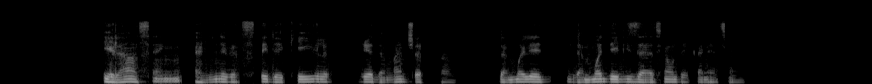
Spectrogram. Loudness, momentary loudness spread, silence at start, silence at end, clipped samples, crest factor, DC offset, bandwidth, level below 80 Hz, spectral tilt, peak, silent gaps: -37 LUFS; 12 LU; 1.05 s; 1.3 s; under 0.1%; 18 dB; under 0.1%; 8 kHz; -66 dBFS; -7.5 dB/octave; -18 dBFS; 1.85-1.94 s, 2.86-2.90 s, 3.33-3.56 s, 4.27-4.39 s, 4.59-4.97 s, 5.53-5.66 s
